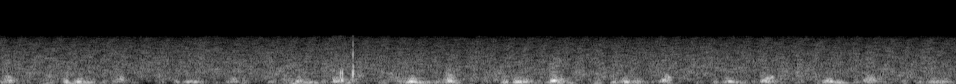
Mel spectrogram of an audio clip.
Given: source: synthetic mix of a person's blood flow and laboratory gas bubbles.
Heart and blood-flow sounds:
Doppler ultrasound of blood flow; precordium
3.30-3.46 s: bubbles
3.50-3.57 s: bubbles
From the record:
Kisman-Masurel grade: 113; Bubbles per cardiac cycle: 1 to 2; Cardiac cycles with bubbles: 1 to 10%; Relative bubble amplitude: loud (0.450 to 0.775); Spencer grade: 1 (occasional bubble signal discernible with the cardiac motion signal, with majority of cardiac periods free of bubbles); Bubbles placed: only in the low amplitude regions of the cardiac cycle

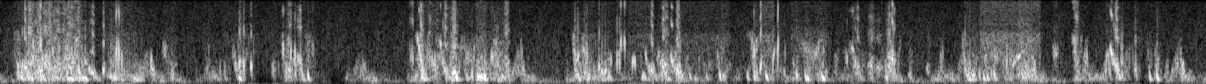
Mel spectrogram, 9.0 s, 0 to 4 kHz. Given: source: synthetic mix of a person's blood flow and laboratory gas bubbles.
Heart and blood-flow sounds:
Doppler ultrasound of blood flow; precordium
0.09-1.09 s: bubbles
1.21-1.33 s: bubbles
1.51-1.94 s: bubbles
2.03-2.38 s: bubbles
3.06-3.86 s: bubbles
4.26-5.49 s: bubbles
5.57-6.24 s: bubbles
6.31-6.75 s: bubbles
6.80-6.86 s: bubbles
6.94-6.99 s: bubbles
7.18-7.80 s: bubbles
7.89-7.95 s: bubbles
8.03-8.12 s: bubbles
8.26-8.72 s: bubbles
From the record:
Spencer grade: 4 (maximum detectable bubble signal sounding continuously throughout systole and diastole of every cardiac period, and overriding the amplitude of the normal cardiac signals); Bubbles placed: only in the low amplitude regions of the cardiac cycle

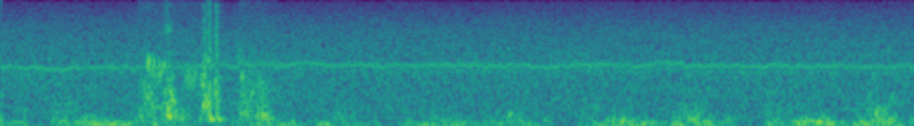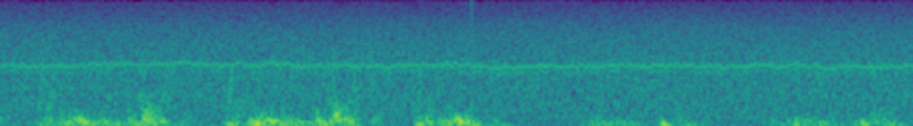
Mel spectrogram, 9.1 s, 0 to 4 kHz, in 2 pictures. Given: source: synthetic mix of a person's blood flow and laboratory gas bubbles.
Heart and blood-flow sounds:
Doppler ultrasound of blood flow; precordium
0.67-1.15 s: bubbles
1.17-1.38 s: bubbles
From the record:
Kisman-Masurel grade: 213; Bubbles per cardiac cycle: several, 3 to 8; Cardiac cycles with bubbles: 1 to 10%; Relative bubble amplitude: loud (0.450 to 0.775); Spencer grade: 1 (occasional bubble signal discernible with the cardiac motion signal, with majority of cardiac periods free of bubbles); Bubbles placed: anywhere in the cardiac cycle

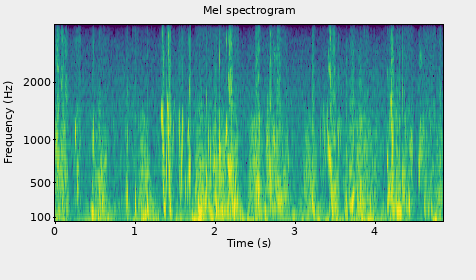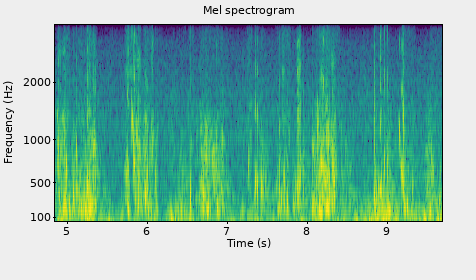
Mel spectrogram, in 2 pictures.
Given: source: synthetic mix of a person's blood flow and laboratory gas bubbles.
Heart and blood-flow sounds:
Doppler ultrasound of blood flow; subclavian vein
0.00-0.20 s: bubbles
0.22-0.33 s: bubbles
0.43-0.69 s: bubbles
0.87-0.94 s: bubbles
0.97-1.21 s: bubbles
1.29-1.50 s: bubbles
1.53-1.70 s: bubbles
1.75-2.34 s: bubbles
2.46-2.98 s: bubbles
3.18-4.04 s: bubbles
4.12-4.50 s: bubbles
4.53-5.40 s: bubbles
5.71-6.16 s: bubbles
6.44-6.48 s: bubbles
6.51-7.02 s: bubbles
7.24-7.51 s: bubbles
7.60-8.01 s: bubbles
8.07-8.42 s: bubbles
8.81-9.04 s: bubbles
9.14-9.37 s: bubbles
9.54-9.70 s: bubbles
From the record:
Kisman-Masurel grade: 342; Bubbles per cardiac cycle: rolling drumbeat, 9 or more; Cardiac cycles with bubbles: 100%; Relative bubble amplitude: moderate (0.250 to 0.450); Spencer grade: 3 (all of the cardiac periods contain showers or single bubble signals, but not dominating or overriding the cardiac motion signals); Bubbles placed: anywhere in the cardiac cycle

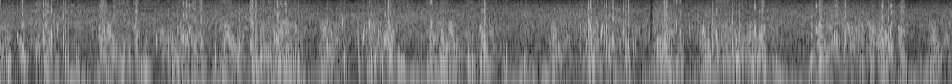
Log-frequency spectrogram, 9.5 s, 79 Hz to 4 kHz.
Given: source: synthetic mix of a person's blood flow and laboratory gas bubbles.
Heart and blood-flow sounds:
Doppler ultrasound of blood flow; precordium
0.01-0.82 s: bubbles
0.96-1.61 s: bubbles
1.64-2.08 s: bubbles
2.12-3.03 s: bubbles
3.23-3.48 s: bubbles
3.53-4.08 s: bubbles
4.24-4.53 s: bubbles
4.64-4.96 s: bubbles
5.00-5.10 s: bubbles
5.21-5.30 s: bubbles
5.77-6.42 s: bubbles
6.46-6.90 s: bubbles
7.00-7.81 s: bubbles
8.07-9.09 s: bubbles
From the record:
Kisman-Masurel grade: 444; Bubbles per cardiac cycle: continuous sound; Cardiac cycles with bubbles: 100%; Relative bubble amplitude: maximal (0.775 to 0.999); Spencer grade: 4 (maximum detectable bubble signal sounding continuously throughout systole and diastole of every cardiac period, and overriding the amplitude of the normal cardiac signals); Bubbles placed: anywhere in the cardiac cycle

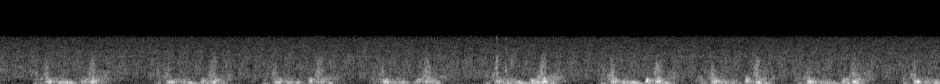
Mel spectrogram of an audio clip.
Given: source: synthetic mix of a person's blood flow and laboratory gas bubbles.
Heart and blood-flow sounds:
Doppler ultrasound of blood flow; precordium
4.91-4.97 s: bubbles
5.04-5.15 s: bubbles
From the record:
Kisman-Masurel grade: 221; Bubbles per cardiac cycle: several, 3 to 8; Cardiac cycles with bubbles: 10 to 50%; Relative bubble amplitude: barely perceptible (0.100 to 0.250); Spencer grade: 2 (many but less than half of the cardiac periods contain bubble signals, singularly or in groups); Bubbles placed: only in the low amplitude regions of the cardiac cycle

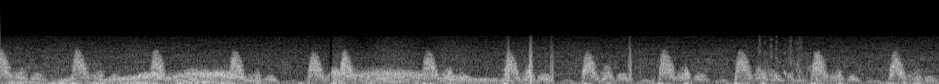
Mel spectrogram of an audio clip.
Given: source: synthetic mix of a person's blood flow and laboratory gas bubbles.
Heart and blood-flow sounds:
Doppler ultrasound of blood flow; subclavian vein
7.56-7.79 s: bubbles
7.82-8.26 s: bubbles
From the record:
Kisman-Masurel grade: 211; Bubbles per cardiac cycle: several, 3 to 8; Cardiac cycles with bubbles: 1 to 10%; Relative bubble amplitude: barely perceptible (0.100 to 0.250); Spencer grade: 1 (occasional bubble signal discernible with the cardiac motion signal, with majority of cardiac periods free of bubbles); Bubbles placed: anywhere in the cardiac cycle

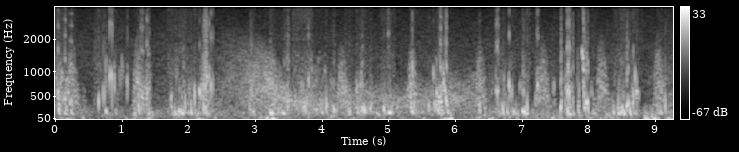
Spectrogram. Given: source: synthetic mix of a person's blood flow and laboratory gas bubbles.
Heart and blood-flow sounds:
Doppler ultrasound of blood flow; subclavian vein
0.00-0.32 s: bubbles
0.61-1.12 s: bubbles
1.17-1.46 s: bubbles
1.68-2.40 s: bubbles
2.90-3.01 s: bubbles
3.13-4.21 s: bubbles
4.35-4.47 s: bubbles
4.50-5.11 s: bubbles
5.30-5.95 s: bubbles
6.33-6.42 s: bubbles
6.50-7.13 s: bubbles
7.19-7.29 s: bubbles
7.46-7.52 s: bubbles
7.54-8.14 s: bubbles
8.35-8.80 s: bubbles
9.02-9.20 s: bubbles
From the record:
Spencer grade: 3 (all of the cardiac periods contain showers or single bubble signals, but not dominating or overriding the cardiac motion signals); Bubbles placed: anywhere in the cardiac cycle

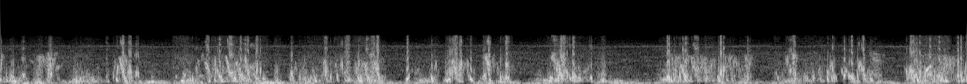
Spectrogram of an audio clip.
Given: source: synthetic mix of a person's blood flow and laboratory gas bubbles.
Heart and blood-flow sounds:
Doppler ultrasound of blood flow; precordium
0.00-0.65 s: bubbles
0.73-1.03 s: bubbles
1.06-1.41 s: bubbles
1.72-2.83 s: bubbles
2.87-3.89 s: bubbles
4.04-4.14 s: bubbles
4.23-4.40 s: bubbles
4.44-4.77 s: bubbles
4.81-5.15 s: bubbles
5.36-6.10 s: bubbles
6.58-7.55 s: bubbles
7.73-7.81 s: bubbles
7.84-8.87 s: bubbles
9.03-9.67 s: bubbles
From the record:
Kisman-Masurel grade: 444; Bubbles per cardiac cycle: continuous sound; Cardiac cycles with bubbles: 100%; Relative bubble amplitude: maximal (0.775 to 0.999); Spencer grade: 4 (maximum detectable bubble signal sounding continuously throughout systole and diastole of every cardiac period, and overriding the amplitude of the normal cardiac signals); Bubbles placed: anywhere in the cardiac cycle

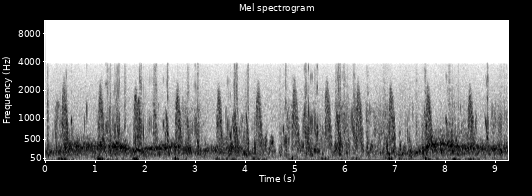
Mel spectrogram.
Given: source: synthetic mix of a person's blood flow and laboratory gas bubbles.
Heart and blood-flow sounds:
Doppler ultrasound of blood flow; subclavian vein
0.00-0.57 s: bubbles
0.74-0.86 s: bubbles
0.98-1.71 s: bubbles
1.76-2.52 s: bubbles
2.64-3.25 s: bubbles
3.58-4.29 s: bubbles
4.66-4.98 s: bubbles
5.12-5.59 s: bubbles
5.76-6.29 s: bubbles
6.39-6.95 s: bubbles
7.05-7.18 s: bubbles
7.21-7.67 s: bubbles
7.88-8.67 s: bubbles
8.78-9.28 s: bubbles
From the record:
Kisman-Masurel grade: 342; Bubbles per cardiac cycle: rolling drumbeat, 9 or more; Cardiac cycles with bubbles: 100%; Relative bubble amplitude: moderate (0.250 to 0.450); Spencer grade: 3 (all of the cardiac periods contain showers or single bubble signals, but not dominating or overriding the cardiac motion signals); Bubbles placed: anywhere in the cardiac cycle

